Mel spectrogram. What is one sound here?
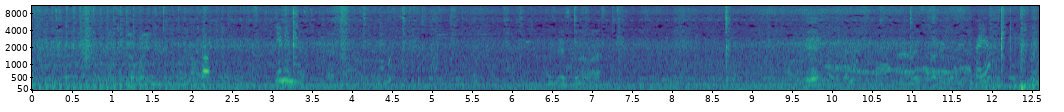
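Men talk in a busy crowd outdoors.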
